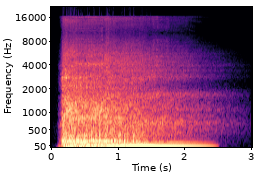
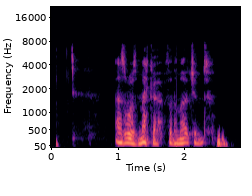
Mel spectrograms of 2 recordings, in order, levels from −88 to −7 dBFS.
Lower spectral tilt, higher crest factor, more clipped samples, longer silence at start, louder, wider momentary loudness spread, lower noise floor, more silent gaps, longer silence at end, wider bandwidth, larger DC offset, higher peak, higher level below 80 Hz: about the same, -7 dB/octave vs -7 dB/octave; second, 8 dB vs 16 dB; first, 0.9% vs under 0.1%; about the same, 0.15 s vs 0.1 s; first, -10 LUFS vs -33 LUFS; second, 13 LU vs 20 LU; second, -50 dBFS vs -73 dBFS; neither; first, 0.55 s vs 0.2 s; first, 16.5 kHz vs 7.6 kHz; neither; first, 0 dBFS vs -18 dBFS; first, -10 dBFS vs -56 dBFS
